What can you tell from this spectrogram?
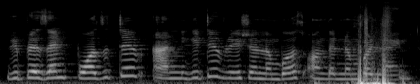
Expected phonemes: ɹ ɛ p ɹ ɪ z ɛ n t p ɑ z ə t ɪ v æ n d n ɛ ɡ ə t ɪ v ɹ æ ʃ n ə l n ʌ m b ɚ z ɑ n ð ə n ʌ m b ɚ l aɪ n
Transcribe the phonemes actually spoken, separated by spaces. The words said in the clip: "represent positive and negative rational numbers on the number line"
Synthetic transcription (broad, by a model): ɹ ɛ p ɹ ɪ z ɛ n t p ɑ z ə t ɪ v æ n d n ɛ ɡ ə t ɪ v ɹ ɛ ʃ ə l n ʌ m b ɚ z ɑ n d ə n ʌ m b ɚ l aɪ n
